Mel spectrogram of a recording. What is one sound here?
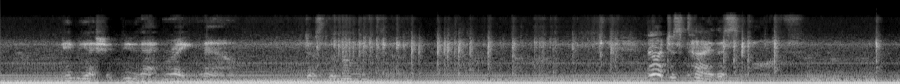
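A man speaks casually close to the microphone.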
